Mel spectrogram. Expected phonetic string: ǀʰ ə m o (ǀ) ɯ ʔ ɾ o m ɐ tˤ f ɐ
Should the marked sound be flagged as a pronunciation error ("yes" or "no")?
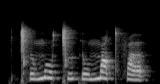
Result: no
